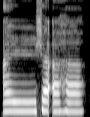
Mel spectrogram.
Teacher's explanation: انشأہا، الف پہ زبر ہے تو ہمیں حمزہ کو ظاہر کرنا ہے، حمزہ کی ادائیگی حلق کے نیچے والے حصے سے ہے۔ آخری میں الف پہ مد کا علامہ ہے، یہ مد جائز منفصل ہے تو ہم اپنی آواز 2 سے 4 مد کے برابر لمبی کریں گے۔ · کلمت انشأہا میں نون ساکن ہے، پھر حرف الشین ہے، شین حروف الاخفاء میں سے ہے تو ہم یہ حکم کو غنہ کے ساتھ ادا کریں گے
